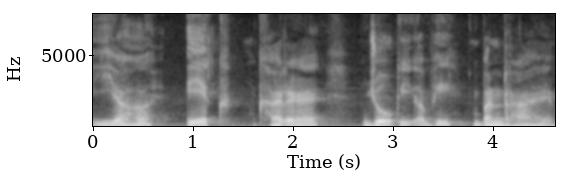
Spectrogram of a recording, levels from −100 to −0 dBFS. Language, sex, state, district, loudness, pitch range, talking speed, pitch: Hindi, male, Haryana, Jhajjar, -18 LUFS, 115-165 Hz, 115 wpm, 140 Hz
